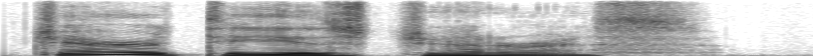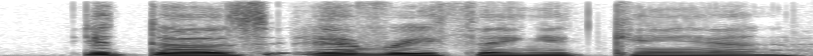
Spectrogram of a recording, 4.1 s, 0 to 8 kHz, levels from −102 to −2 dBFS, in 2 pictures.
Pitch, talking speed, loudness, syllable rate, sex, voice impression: 155 Hz, 120 wpm, -17 LUFS, 4.4 syllables/s, male, masculine, adult-like, soft, calm, friendly, reassuring, kind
